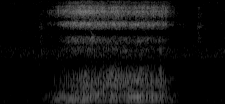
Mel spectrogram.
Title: snoring...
